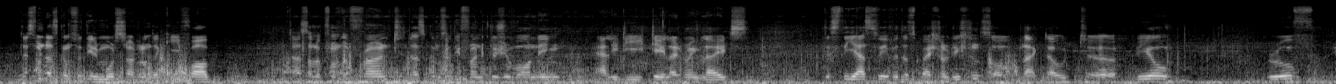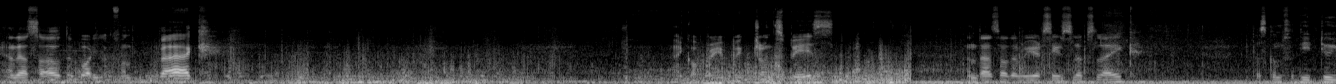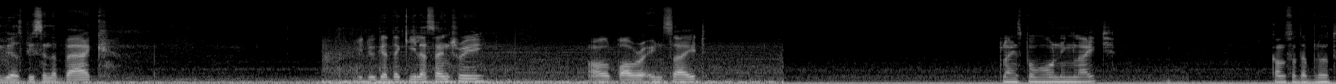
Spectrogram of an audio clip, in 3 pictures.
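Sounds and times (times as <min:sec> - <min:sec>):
wind buffeting microphone: 0:00.0 - 0:34.6
steady low rumble: 0:00.0 - 0:40.0.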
